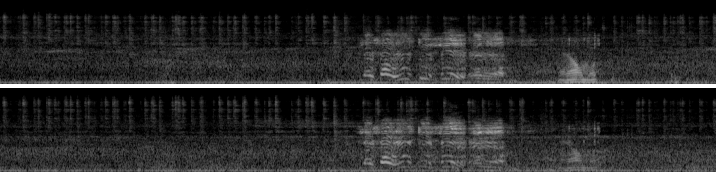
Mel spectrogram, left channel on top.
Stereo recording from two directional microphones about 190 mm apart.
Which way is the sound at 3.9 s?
20° left (ahead or behind).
